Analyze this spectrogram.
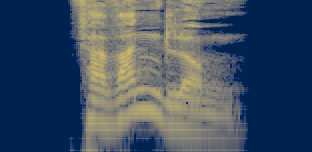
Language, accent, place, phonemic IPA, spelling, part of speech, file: German, Germany, Berlin, /fɛɐ̯ˈvantlʊŋ/, Verwandlung, noun, De-Verwandlung.ogg
- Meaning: 1. metamorphosis 2. transformation 3. change of scene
